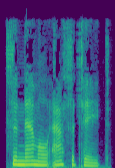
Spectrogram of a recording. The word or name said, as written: cinnamyl acetate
